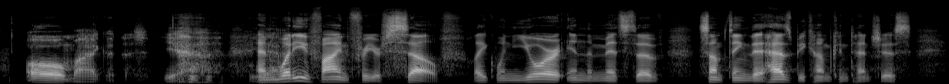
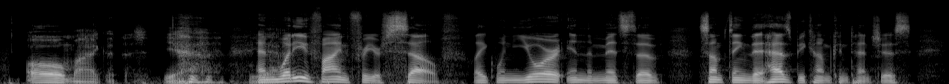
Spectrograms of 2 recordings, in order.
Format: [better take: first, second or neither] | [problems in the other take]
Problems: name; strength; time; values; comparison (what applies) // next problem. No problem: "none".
second | thin; very; fading below 750 Hz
